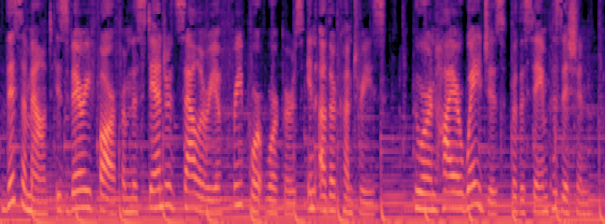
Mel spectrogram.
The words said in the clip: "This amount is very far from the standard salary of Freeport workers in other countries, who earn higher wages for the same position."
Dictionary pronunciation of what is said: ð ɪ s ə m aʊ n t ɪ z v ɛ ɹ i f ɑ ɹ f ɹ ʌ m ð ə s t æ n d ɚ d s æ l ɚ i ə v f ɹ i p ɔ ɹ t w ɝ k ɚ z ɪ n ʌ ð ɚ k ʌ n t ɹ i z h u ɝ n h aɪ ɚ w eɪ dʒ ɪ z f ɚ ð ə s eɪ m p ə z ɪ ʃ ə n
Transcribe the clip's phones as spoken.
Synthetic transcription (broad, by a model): ð ɪ s ə m aʊ n t ɪ z v ɛ ɹ i f ɑ ɹ f ɹ ʌ m ð ə s t æ n d ɚ d s æ l ɚ i ə v f ɹ i p ɔ ɹ t w ɝ k ɚ z ɪ n ʌ ð ɚ k ʌ n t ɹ i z h u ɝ n h aɪ ɚ w eɪ dʒ ɪ z f ɚ ð ə s eɪ m p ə z ɪ ʃ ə n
